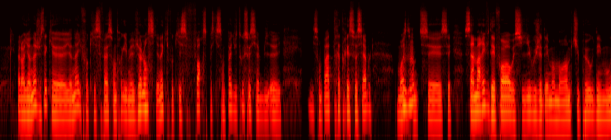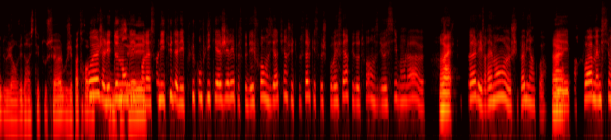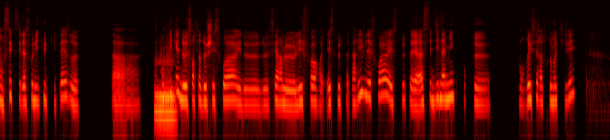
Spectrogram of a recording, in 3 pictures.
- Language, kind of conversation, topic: French, podcast, Comment fais-tu pour briser l’isolement quand tu te sens seul·e ?
- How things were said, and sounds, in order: none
